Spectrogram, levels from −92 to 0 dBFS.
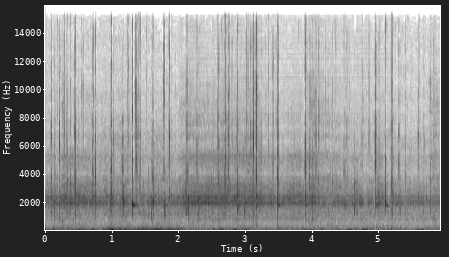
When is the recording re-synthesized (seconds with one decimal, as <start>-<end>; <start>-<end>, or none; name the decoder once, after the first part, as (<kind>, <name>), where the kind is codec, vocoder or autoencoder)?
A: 2.1-5.2 (vocoder, Vocos)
